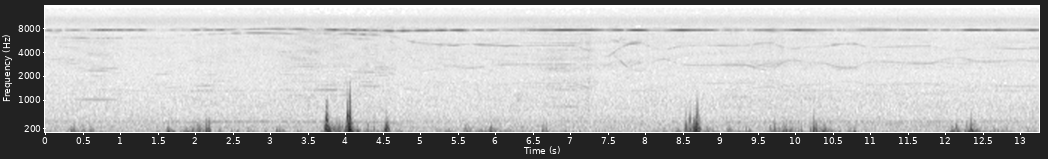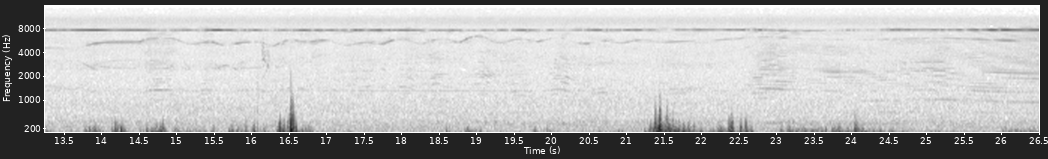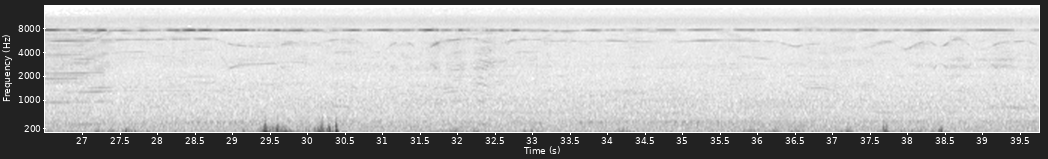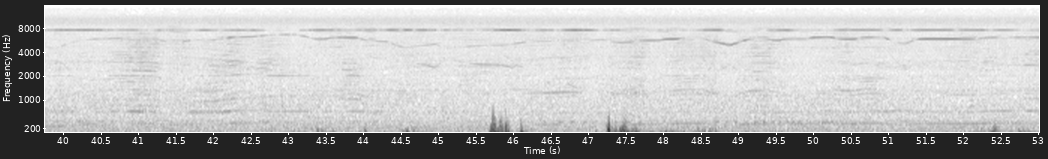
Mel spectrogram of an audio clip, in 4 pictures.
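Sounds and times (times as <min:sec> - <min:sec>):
model plane motor whining: 0:00.0 - 0:53.0
wind on microphone: 0:01.5 - 0:06.8, 0:08.2 - 0:10.9, 0:12.1 - 0:16.9, 0:21.2 - 0:25.2, 0:29.3 - 0:30.5, 0:45.7 - 0:46.3, 0:47.1 - 0:49.4.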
